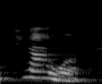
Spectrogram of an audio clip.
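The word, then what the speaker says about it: flour: आटे को इंग्लिश में कहते हैं फ्लावर। देखिए, फूल को भी फ्लावर कहते हैं एंड आटे को भी फ्लावर कहते हैं।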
